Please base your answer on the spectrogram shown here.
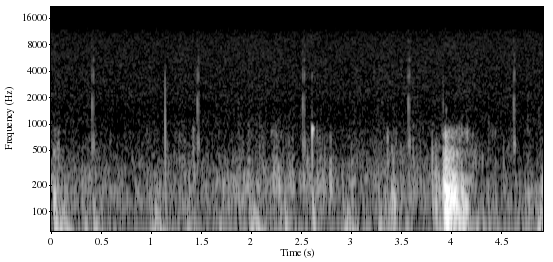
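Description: Soft gurgles and rumbles with one louder low growl near the end; ordinary stomach growling from gas and fluid moving through the gut.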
